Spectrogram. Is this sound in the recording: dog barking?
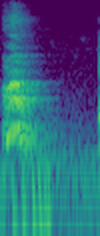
yes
